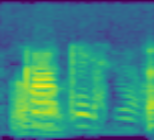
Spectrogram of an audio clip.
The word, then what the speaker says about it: Cockeysville: area, and it's not pronounced Cockeysville. It's pronounced Cockeysville. – Cockeysville? – Yeah, C-O-C-K-E-Y-S. Cockeysville.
